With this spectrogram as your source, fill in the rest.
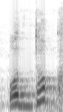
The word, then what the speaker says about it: অধ্যক্ষ: করছি, অধ্যক্ষ আমরা লিখছি অধ্যক্ষ আমরা উচ্চারণ করছি। তাহলে আদ্য অয়ের পরে জফলা থাকলে আমাদের আদ্য অয়ের উচ্চারণ ওয়ের মতো হবে।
